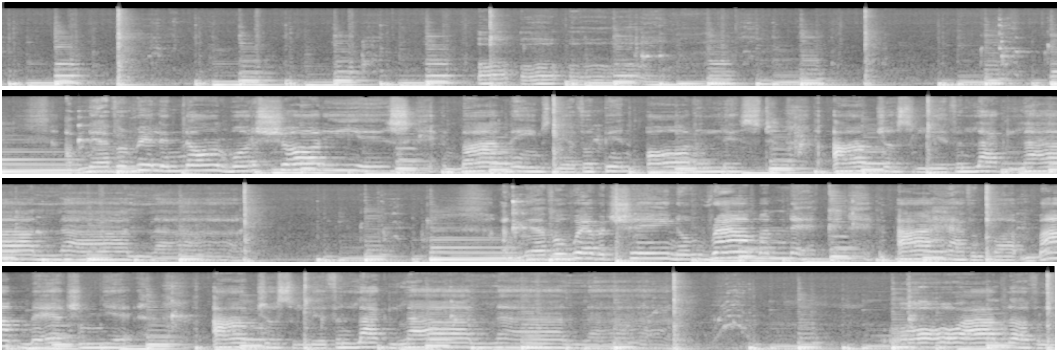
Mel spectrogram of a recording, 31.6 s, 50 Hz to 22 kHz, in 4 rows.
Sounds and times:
Music: 0.0s - 31.6s.

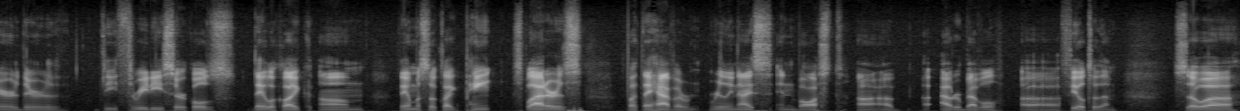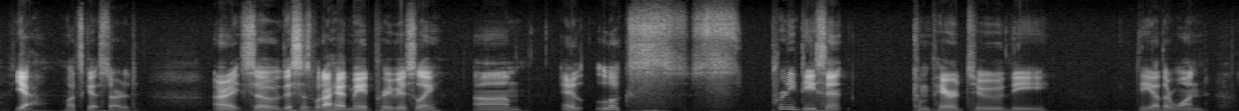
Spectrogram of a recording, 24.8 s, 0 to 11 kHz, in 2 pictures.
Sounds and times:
Speech: 0.0s - 11.2s, 11.8s - 13.8s, 14.6s - 20.9s, 21.6s - 22.9s, 23.8s - 24.5s.

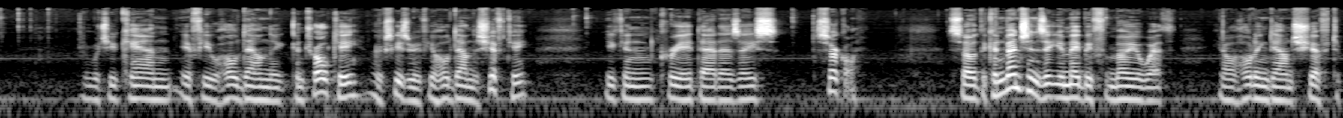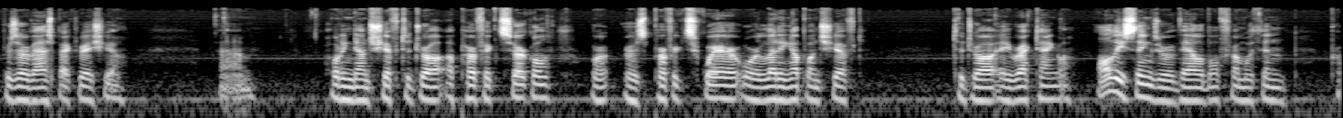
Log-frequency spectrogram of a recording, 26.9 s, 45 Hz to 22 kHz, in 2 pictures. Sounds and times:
Speech: 0.8s - 5.4s, 6.1s - 8.7s, 9.5s - 14.8s, 15.6s - 16.1s, 16.7s - 22.2s, 23.0s - 26.8s.

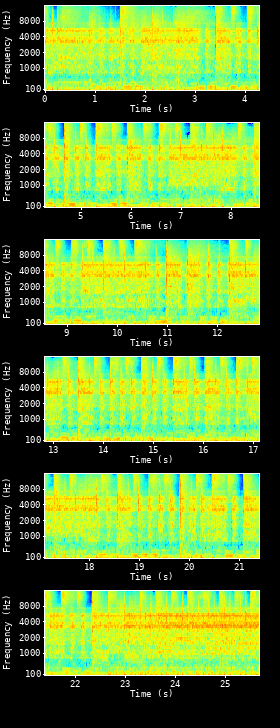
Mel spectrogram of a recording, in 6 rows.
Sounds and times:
Electric guitar: 0.0s - 25.6s.

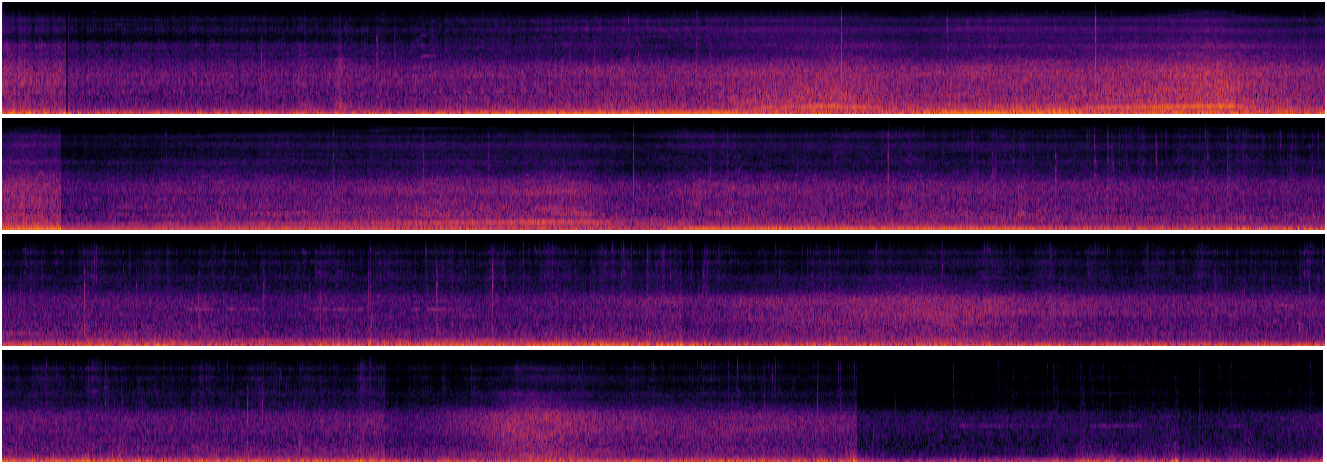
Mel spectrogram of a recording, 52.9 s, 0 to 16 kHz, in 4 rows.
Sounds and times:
Bicycle: 0.0s - 52.9s
Outside, urban or manmade: 0.0s - 52.9s.

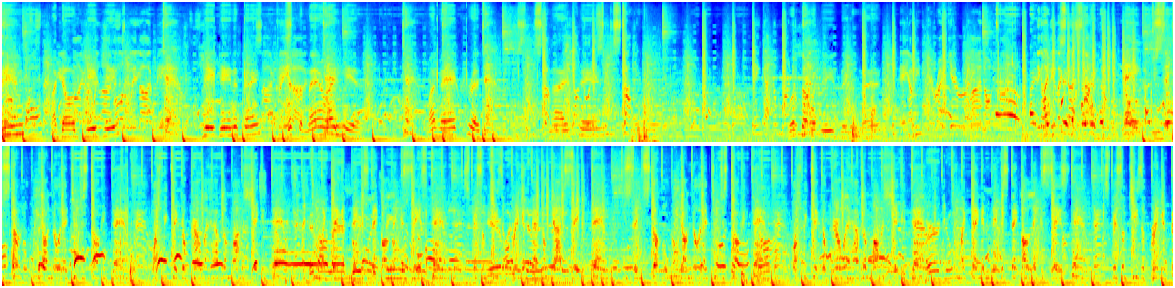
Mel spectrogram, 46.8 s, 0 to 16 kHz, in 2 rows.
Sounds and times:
Music: 0.0s - 46.8s
Speech: 15.6s - 25.8s, 26.4s - 45.0s.

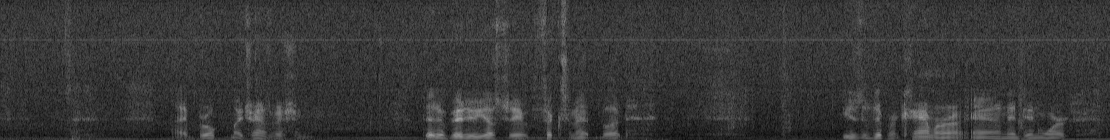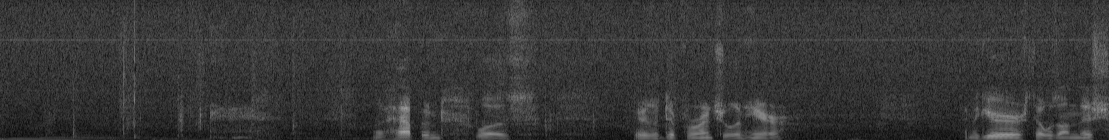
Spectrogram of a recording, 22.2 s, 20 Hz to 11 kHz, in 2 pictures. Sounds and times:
Speech: 1.7s - 3.2s, 4.2s - 6.6s, 8.4s - 11.0s, 14.8s - 16.5s, 17.4s - 19.0s, 20.7s - 22.1s.

